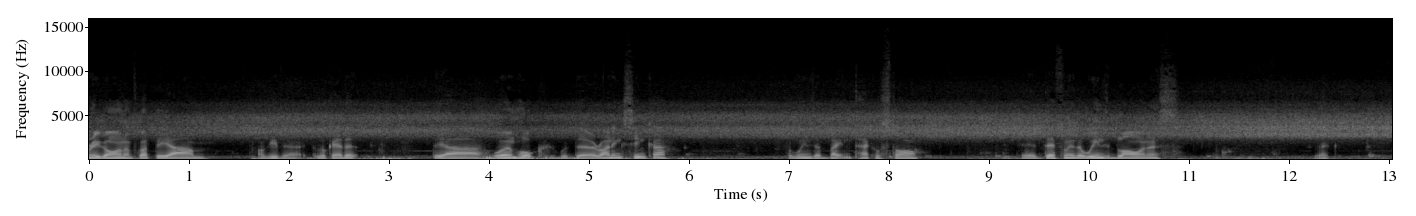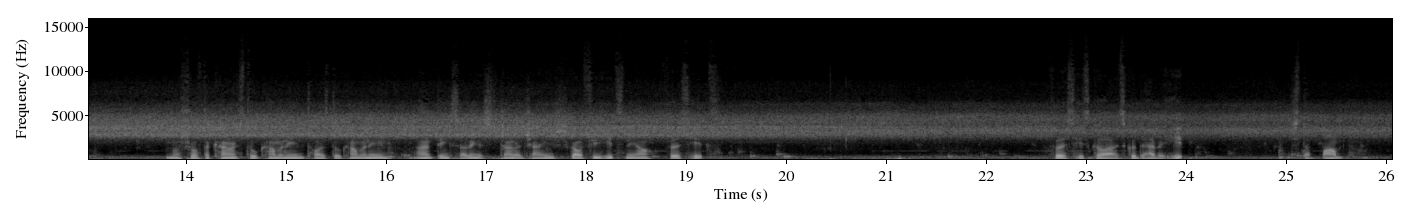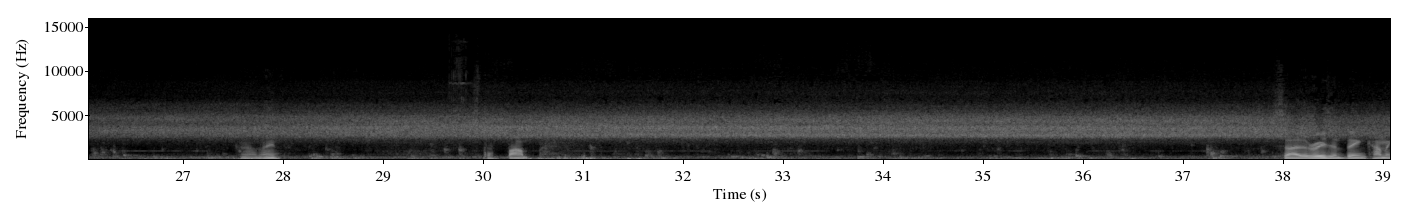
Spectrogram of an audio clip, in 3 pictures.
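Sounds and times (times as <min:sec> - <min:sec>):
insect chorus drone: 0:00.0 - 0:39.0
wind rumble on microphone: 0:00.9 - 0:21.8, 0:26.3 - 0:32.0.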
